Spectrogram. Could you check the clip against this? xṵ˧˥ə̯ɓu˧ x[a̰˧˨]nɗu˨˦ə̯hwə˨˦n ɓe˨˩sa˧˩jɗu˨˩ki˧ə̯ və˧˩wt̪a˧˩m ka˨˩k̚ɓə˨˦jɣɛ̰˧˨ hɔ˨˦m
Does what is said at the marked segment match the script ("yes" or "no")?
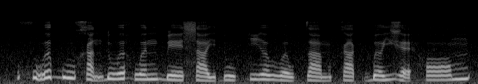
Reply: yes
